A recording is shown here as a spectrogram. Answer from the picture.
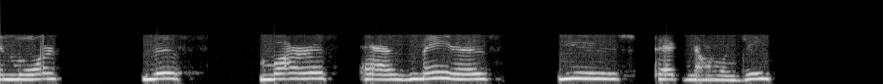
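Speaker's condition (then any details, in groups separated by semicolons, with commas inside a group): Cerebral palsy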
